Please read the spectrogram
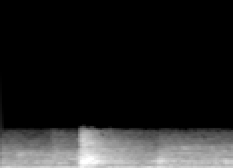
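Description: A short, sharp scrape of a hockey goalie's skate blade on the ice close by, about a second in, over the steady low hum of the rink.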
